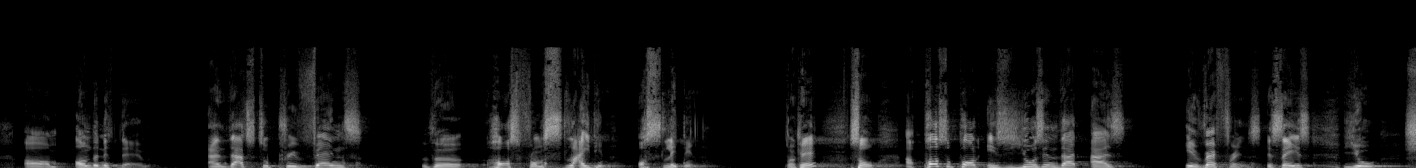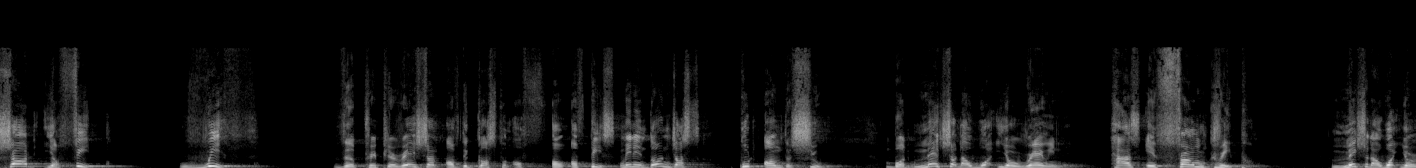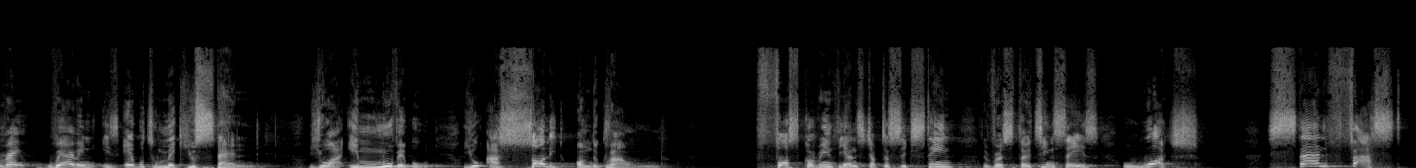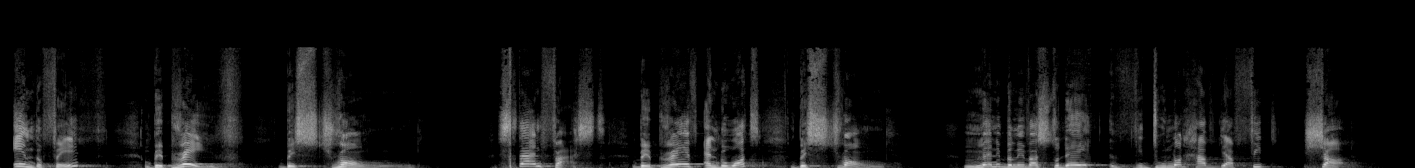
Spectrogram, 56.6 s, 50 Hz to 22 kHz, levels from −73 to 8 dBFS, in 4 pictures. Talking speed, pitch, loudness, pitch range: 120 wpm, 215 Hz, -19 LUFS, 185-270 Hz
